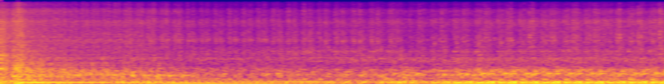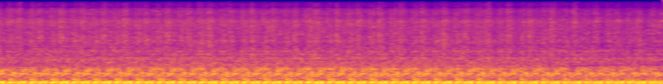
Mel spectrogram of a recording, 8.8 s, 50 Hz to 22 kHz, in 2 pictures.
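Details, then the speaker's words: 2004 Dodge Ram Rumble Bee, swapped 6.1 HEMI V8 from 2006 SRT Charger, open headers, engine a little hot: cranks, catches with a quick rev, settles into loud even lumpy idle; running fine. "all right so we got the we got the truck up and running as you can see sounds pretty dang good"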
